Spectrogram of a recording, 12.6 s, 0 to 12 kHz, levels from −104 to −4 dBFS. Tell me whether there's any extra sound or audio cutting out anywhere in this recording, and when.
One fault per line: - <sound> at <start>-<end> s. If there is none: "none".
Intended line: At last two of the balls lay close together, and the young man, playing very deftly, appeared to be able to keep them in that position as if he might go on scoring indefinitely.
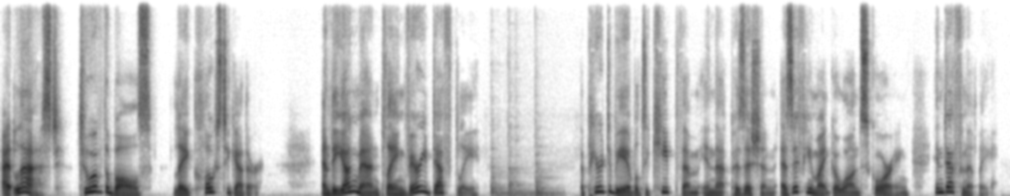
- tap at 6.1-7.1 s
